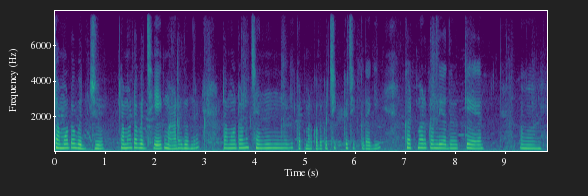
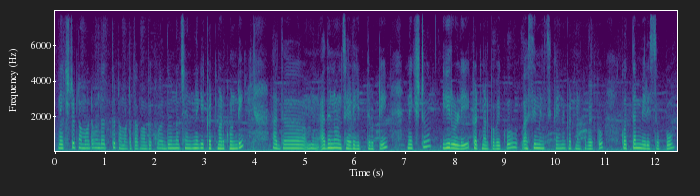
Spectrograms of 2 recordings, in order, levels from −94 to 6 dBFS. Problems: none marked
